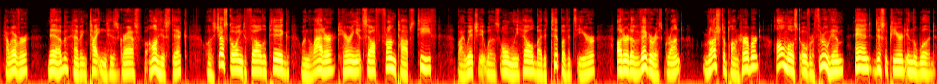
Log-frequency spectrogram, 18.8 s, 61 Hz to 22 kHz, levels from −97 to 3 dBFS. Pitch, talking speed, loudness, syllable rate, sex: 150 Hz, 165 wpm, -18 LUFS, 4.6 syllables/s, male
